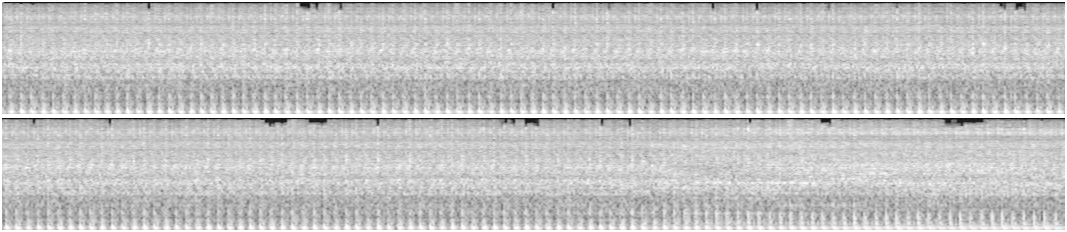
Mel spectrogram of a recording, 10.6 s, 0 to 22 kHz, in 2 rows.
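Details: Kymco Zing 125 scooter with running issues sorted, idling steadily and evenly before a test ride, with no knocks, misses or hunting. The idle is perhaps slightly high and will be readjusted. This is a normal, healthy idle.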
